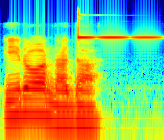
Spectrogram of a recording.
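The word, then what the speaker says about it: 일어나다: রিওলটা young এর কাছে চলে যাবে এবং রিওলটা নিচে থাকলে ল এর মতো উচ্চারিত হতো, রিওলটা উপরে চলে যাওয়াতে র এর মতো উচ্চারিত হবে।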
